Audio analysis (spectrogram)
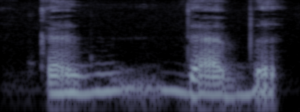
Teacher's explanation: कद्दब बा के ऊपर कलकला हो रहा है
